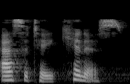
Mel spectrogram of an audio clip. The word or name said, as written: acetate kinase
